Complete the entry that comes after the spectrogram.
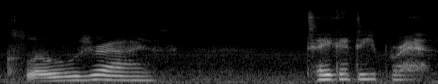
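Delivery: soft whisper, breathy and unhurried; whispered breath cue. Acted. Grandmother whispering calmly to the grandchildren to breathe. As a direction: whisper it like coaxing a child to breathe.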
